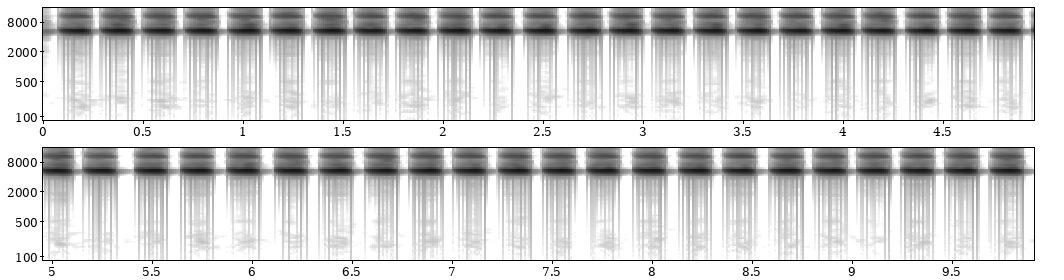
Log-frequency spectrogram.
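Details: Steady cricket chirps, captured with a good audio recorder, repeating rapidly and evenly, roughly four per second, each a sharp high pulsed burst with no background noise at all.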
